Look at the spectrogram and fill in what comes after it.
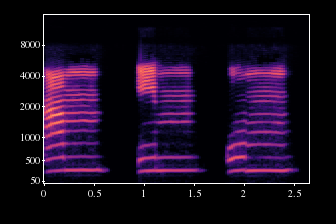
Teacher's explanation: मीम के अंदर हम होठों का जो बाहर वाला हिस्सा होता है ना, खुश्की वाला जो हिस्सा होता है, उसको जब मिलाते हैं तो हमारे पास अदा हो जाता है मीम। ठीक है, मीम जो बाहर वाला हिस्से हैं होठों के, उनको जब मिलाएंगे तो अदा हो जाएगा मीम।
